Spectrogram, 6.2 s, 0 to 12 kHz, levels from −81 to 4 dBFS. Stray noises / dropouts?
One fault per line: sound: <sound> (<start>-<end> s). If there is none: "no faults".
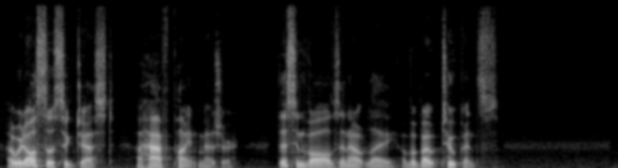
no faults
